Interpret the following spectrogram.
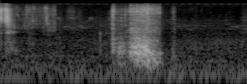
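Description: A spade scooping and scraping through a peat moss, Portland cement and sand mix in a wheelbarrow: one short rush of scraping about a second in.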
